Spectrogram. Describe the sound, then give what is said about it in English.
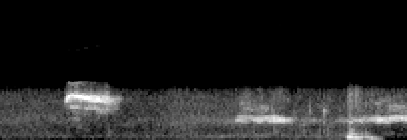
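Birds sing outside through open windows on a sunny Oklahoma day: a short high chirp, then a few softer tonal calls, all faint against a quiet background. “it's a beautiful day here in Oklahoma today, and the windows are open, and I can hear the birds singing”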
